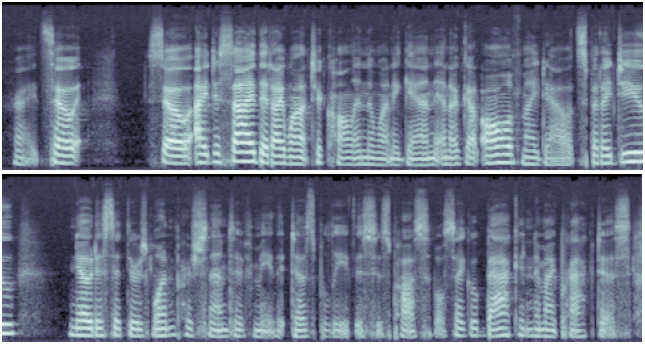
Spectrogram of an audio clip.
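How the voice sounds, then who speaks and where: A woman's fairly low-pitched, normal speaking voice at a moderate pace with ordinary pitch variation, dry and close with no echo, in a very clean recording with a silent background. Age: 60s. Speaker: psychotherapist and relationship author. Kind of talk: talk to a live audience.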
